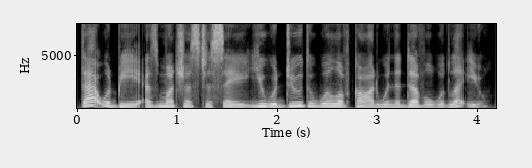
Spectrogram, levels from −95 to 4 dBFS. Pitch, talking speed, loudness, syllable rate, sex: 215 Hz, 300 wpm, -19 LUFS, 5.5 syllables/s, female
